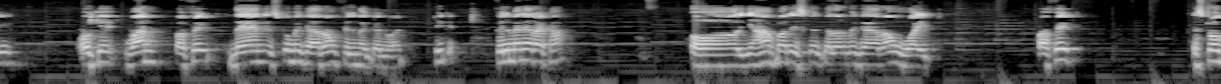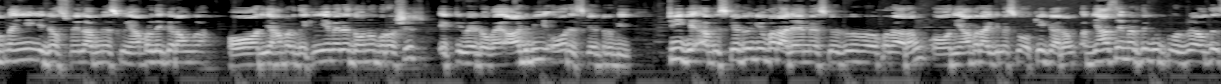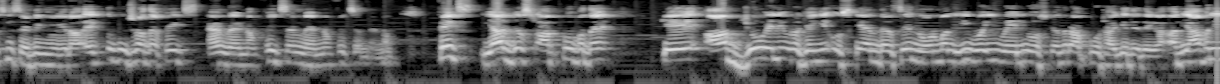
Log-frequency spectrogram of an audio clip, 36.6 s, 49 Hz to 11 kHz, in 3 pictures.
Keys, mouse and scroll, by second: 2.0 typing, 5.8 typing, 6.5 double click, 12.6 double click, 28.5 double click, 31.1 double click.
